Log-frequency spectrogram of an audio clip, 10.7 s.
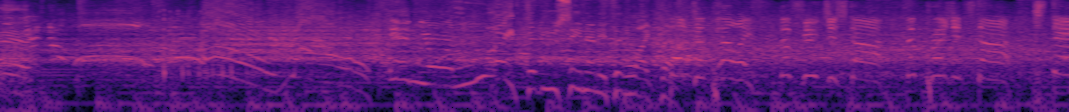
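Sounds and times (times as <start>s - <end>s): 
football crowd cheering: 0.0s - 10.6s
speech: 5.6s - 10.6s.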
